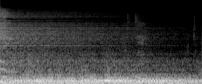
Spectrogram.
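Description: Dramatic sound effect added in editing: a sudden hit followed by a loud, low rumbling boom that holds steady.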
